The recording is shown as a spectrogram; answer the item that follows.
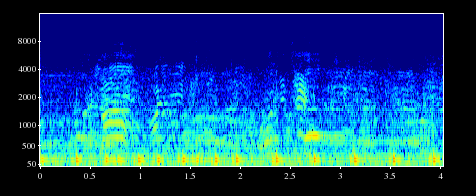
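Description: Stadium crowd sound with a steady low drumbeat, about three to four beats a second, and faint voices over it.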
